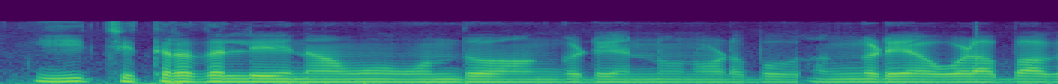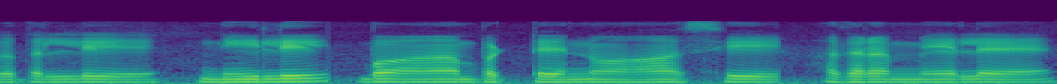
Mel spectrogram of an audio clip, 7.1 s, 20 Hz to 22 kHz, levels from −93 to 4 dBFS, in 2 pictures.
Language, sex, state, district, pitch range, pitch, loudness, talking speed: Kannada, male, Karnataka, Mysore, 125-130 Hz, 130 Hz, -17 LUFS, 145 wpm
